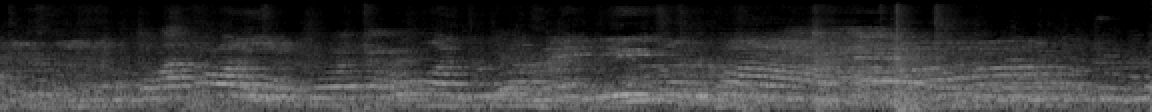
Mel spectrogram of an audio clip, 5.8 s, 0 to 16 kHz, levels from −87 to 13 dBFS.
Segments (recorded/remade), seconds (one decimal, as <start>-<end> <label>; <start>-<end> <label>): 0.0-0.4 recorded; 0.4-2.2 remade; 2.2-2.9 recorded; 2.9-4.9 remade; 4.9-5.8 recorded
